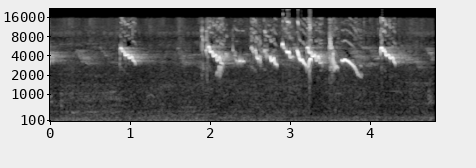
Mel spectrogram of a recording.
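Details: Kecial kuning from Lombok, a lemon-bellied white-eye, in a rival-provoking variation song: one high slurred note, a pause, then a lively jumble of twisting, falling whistles and a final lone downslur.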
